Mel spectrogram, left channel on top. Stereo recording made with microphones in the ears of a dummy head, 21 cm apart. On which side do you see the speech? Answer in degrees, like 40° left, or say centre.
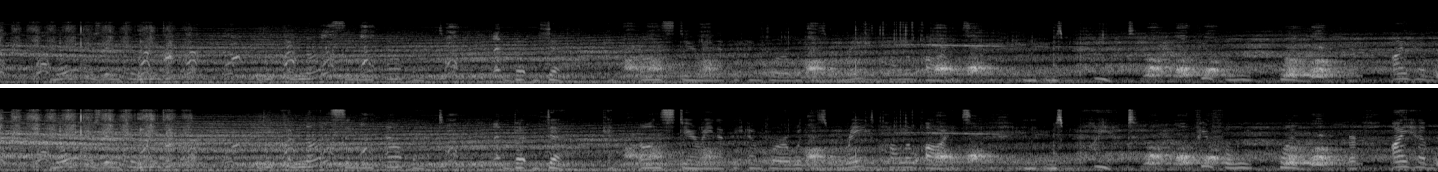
30° right.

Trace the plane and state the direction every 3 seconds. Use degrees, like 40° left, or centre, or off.
20° right, 10° left, 40° left, 50° left, 60° left.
